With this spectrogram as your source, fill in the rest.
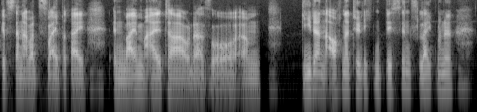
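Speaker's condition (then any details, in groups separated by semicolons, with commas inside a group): Duchenne muscular dystrophy; known since primary school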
